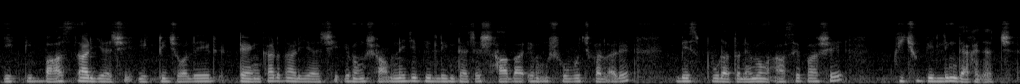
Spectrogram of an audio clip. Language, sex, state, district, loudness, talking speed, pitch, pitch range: Bengali, male, West Bengal, Purulia, -33 LUFS, 160 wpm, 140 Hz, 130-145 Hz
